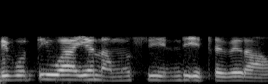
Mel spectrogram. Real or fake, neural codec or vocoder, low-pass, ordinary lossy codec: real; none; 3.6 kHz; none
